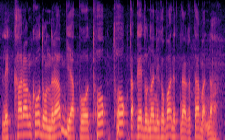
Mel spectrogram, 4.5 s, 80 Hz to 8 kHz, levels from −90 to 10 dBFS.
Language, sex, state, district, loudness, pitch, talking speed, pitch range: Garo, male, Meghalaya, North Garo Hills, -15 LUFS, 130 Hz, 120 wpm, 120-155 Hz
